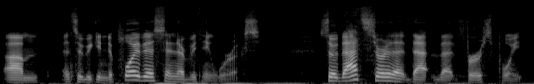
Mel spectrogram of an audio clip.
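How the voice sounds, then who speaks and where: A young man teaching a coding lesson in a loose, casual way, slightly hoarse from being sick and full of ums and restarts. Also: fairly low pitch, normal speed, no room sound. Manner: relaxed, many ums and restarts. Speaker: programming tutorial host. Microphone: headset.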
